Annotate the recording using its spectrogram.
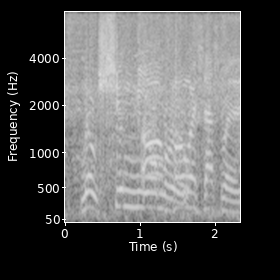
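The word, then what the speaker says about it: Shinmyoumaru: I actually pronounced her name right. Shamimaru. No, Shinmi Omaru.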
